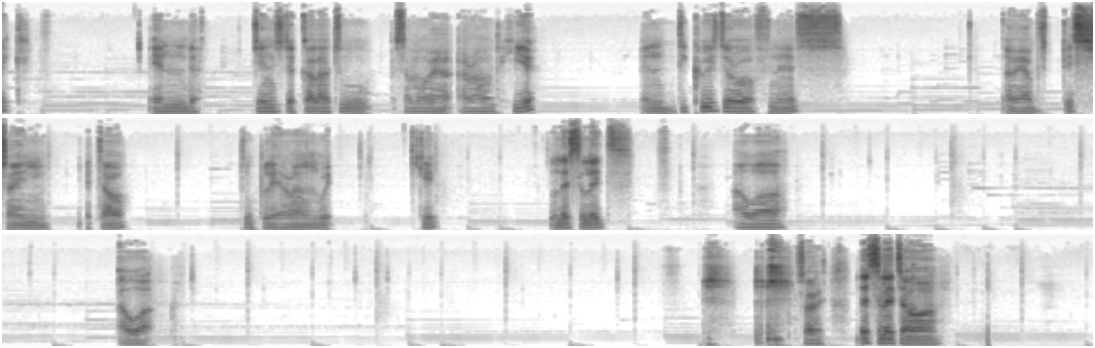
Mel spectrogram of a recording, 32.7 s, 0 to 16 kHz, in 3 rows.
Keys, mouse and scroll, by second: 0.0 click, 2.9 click, 8.7-11.1 drag, 15.6 middle click, 17.5 click, 20.6-21.5 middle drag, 24.7-26.3 middle drag, 26.7-28.9 middle drag, 31.0 middle click.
